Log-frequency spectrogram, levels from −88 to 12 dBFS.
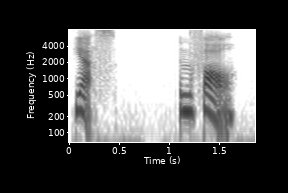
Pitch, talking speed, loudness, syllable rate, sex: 235 Hz, 95 wpm, -19 LUFS, 4.0 syllables/s, female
